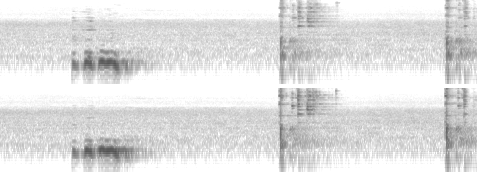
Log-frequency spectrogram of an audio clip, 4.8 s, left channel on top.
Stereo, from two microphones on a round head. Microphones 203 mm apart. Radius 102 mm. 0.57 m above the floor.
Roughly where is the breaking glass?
Right.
